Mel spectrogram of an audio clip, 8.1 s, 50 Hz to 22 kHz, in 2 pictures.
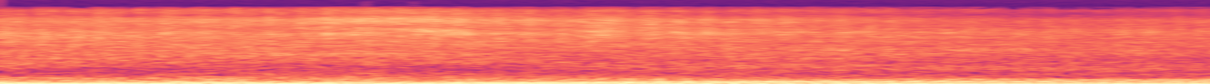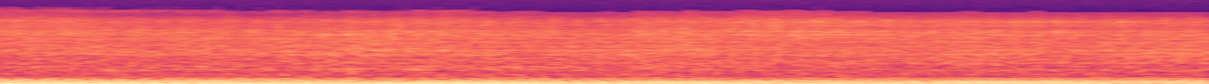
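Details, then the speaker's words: Chevy G10 van V8 on test drive before a hot rod show: even low rumble with a steady beat, smooth through light throttle; it starts, stops and goes through the gears, running normally. "it starts it stops we're ended up down the hill it goes through the gears it's about as good as it's going to get before saturday"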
